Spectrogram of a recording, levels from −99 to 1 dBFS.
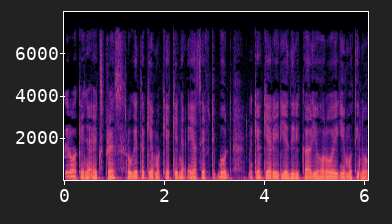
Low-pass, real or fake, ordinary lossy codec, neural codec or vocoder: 7.2 kHz; real; MP3, 48 kbps; none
